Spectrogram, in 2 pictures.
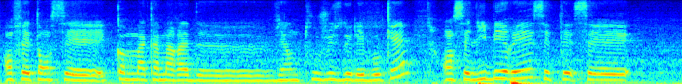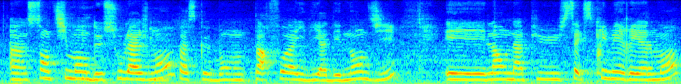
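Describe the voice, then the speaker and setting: Earnest young woman student, a little high-pitched, faint hiss behind. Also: steady tone, measured pace, a little mellow. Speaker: university student.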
